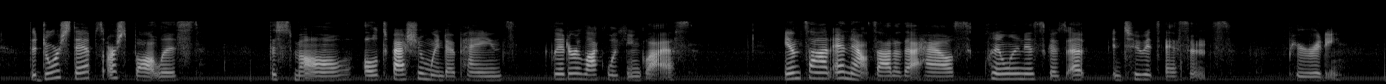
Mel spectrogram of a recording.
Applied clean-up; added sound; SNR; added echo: none; none; none; none.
